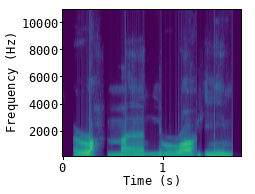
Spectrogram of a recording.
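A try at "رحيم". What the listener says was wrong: Yeah, just need to make it sharper, okay? You need to get the squeeze a bit more. Need a stronger squeeze, okay?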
